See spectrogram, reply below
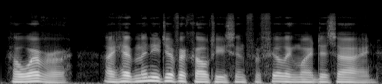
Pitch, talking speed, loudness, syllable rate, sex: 120 Hz, 140 wpm, -16 LUFS, 5.2 syllables/s, male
